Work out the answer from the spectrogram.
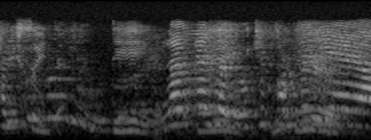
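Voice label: "jig", spoken word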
